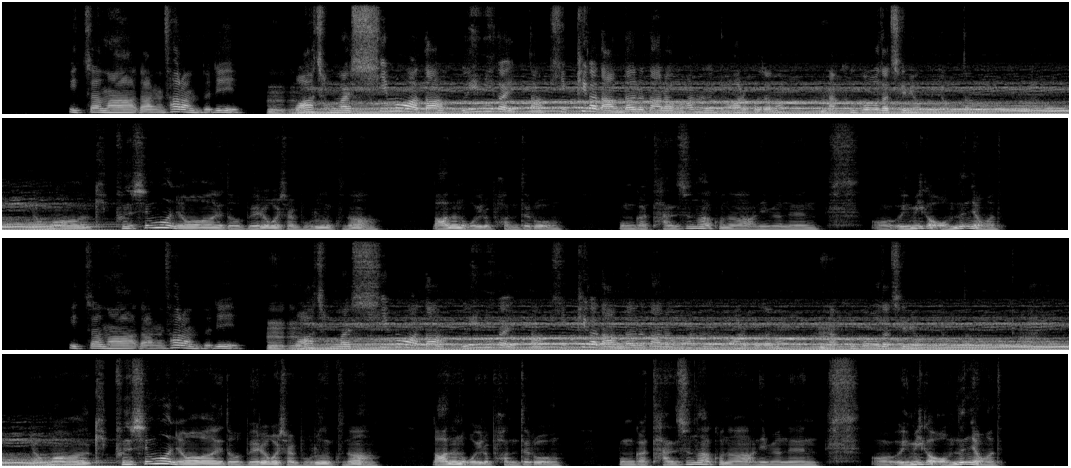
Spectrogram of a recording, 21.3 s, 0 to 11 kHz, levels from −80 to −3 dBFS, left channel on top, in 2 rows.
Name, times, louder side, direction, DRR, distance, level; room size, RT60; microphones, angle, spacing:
voice 1, 0.7-2.4 2.9-7.8 8.3-9.7, left 3 dB, 35° left, 0.5 m, -28 dB
voice 2, 2.6-3.0 8.2-8.4 10.2-10.5 10.9-14.4 15.0-16.3 16.8-20.7, right 3 dB, 60° right, 0.8 m, -29 dB
sound 1, 2.8-11.9, right 1 dB, ahead, 0.7 m, -28 dB
2.4 x 2.4 x 3.3 m
head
